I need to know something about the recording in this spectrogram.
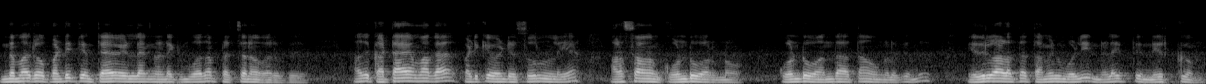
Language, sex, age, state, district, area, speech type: Tamil, male, 60+, Tamil Nadu, Salem, rural, spontaneous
